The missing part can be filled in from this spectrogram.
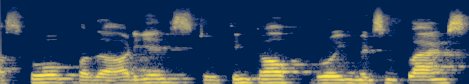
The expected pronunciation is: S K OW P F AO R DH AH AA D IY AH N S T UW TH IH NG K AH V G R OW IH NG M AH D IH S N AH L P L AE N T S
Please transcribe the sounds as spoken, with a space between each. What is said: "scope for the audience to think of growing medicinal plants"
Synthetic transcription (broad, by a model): S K OW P F AO R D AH AA D IY AH N S T UW T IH NG K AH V G R OW IH NG M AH D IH S AH N P L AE N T S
